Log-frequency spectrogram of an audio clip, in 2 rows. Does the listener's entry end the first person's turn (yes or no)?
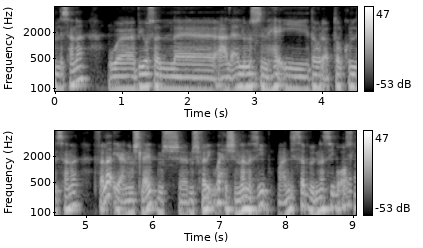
yes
